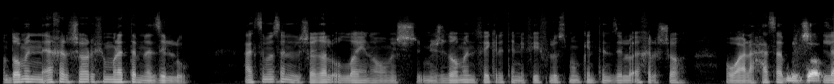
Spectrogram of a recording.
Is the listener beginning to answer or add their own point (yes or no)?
no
